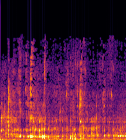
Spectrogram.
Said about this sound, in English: You got something I can pour this into? I do. I have a glass from Epic Film Guys.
